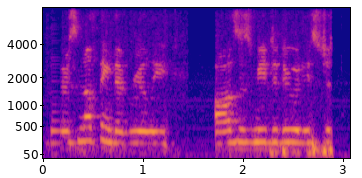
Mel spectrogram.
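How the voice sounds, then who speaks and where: A woman's voice: medium pitch, level tone, normal speed, a little mellow, low-quality recording. A young woman streamer chatting casually and rambling, laughing and swearing freely as she talks. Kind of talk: casual chat on a drawing stream call. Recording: faint background noise.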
